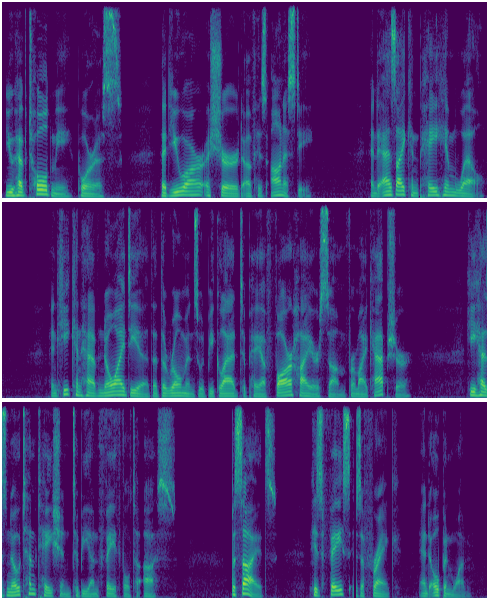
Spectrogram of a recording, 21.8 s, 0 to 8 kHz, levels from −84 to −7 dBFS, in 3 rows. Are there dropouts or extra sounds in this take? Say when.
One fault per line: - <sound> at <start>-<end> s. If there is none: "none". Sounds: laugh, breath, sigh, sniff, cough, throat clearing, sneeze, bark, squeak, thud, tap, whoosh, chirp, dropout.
- dropout at 19.8-19.9 s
